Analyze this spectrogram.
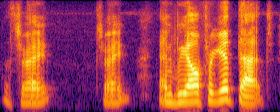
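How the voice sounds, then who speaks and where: A man with a notably high voice hosts a talk show over a video call. He talks upbeat and encouraging, and the sound is dry and close. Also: moderate pace, creaky, darkish tone, no room sound. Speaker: show host. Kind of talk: casual interview hosting.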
